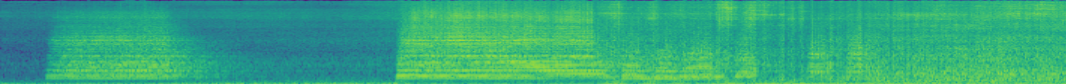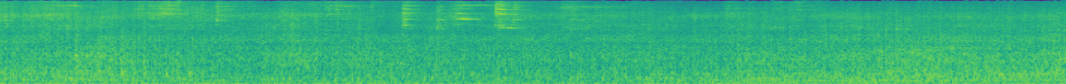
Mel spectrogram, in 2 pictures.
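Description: Diesel freight locomotive's air horn blowing twice as the train approaches, a short blast then a longer one, with several tones sounding together. The locomotives' engine rumble goes by, then a double-stack intermodal train's wheels roll past steadily on the rails, with a few faint high squeaks.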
